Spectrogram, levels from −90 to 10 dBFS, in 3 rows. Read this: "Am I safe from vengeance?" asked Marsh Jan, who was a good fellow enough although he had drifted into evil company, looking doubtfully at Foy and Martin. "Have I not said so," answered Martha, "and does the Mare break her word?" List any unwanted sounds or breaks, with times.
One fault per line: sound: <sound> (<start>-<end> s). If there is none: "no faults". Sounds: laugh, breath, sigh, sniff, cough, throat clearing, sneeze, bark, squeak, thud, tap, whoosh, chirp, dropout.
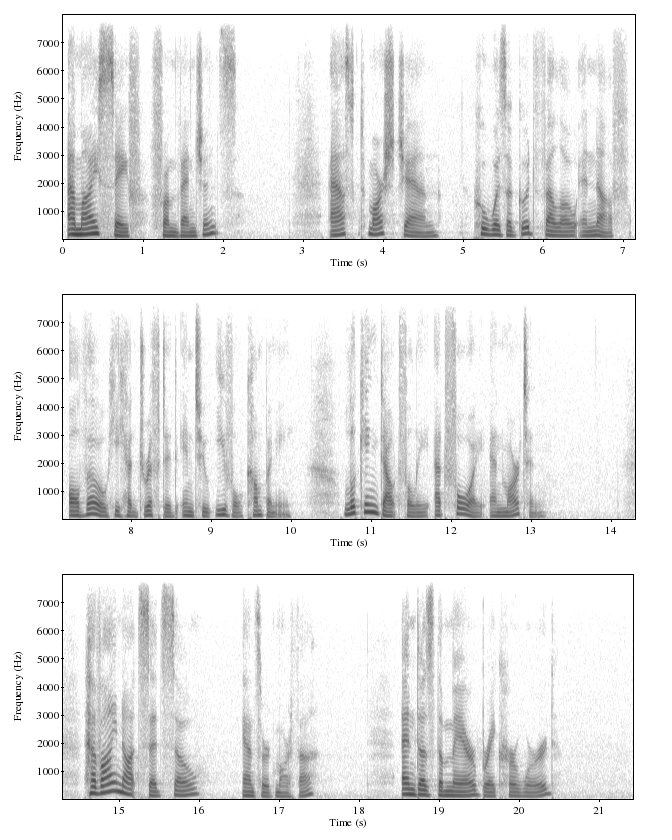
no faults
